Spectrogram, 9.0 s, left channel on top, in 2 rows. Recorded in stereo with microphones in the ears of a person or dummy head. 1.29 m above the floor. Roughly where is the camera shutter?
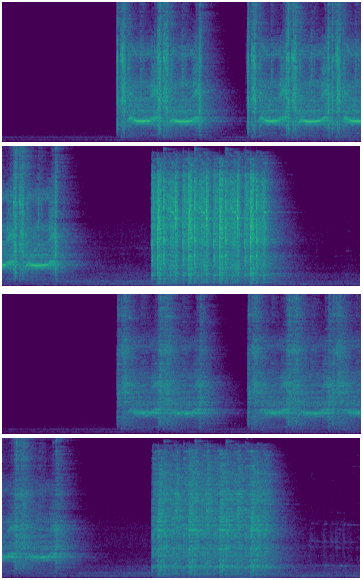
Left.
